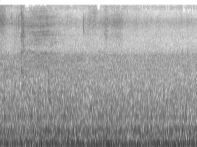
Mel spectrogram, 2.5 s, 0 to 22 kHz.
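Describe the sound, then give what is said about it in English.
Steady, dense low roar of a car cruising on a highway at about 78 mph with a slowly leaking rear passenger tire, constant and loud throughout without talk. “I'm on the highway, going about 78, so it's going to sound really loud.”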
